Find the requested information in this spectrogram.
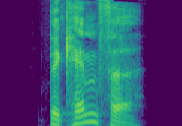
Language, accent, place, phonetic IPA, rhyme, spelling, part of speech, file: German, Germany, Berlin, [bəˈkɛmp͡fə], -ɛmp͡fə, bekämpfe, verb, De-bekämpfe.ogg
- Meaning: inflection of bekämpfen: 1. first-person singular present 2. first/third-person singular subjunctive I 3. singular imperative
